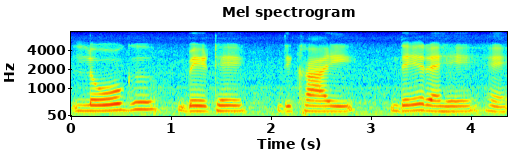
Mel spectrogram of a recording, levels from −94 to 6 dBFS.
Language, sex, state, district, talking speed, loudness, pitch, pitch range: Hindi, female, Madhya Pradesh, Dhar, 80 wpm, -17 LUFS, 195 Hz, 185-205 Hz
